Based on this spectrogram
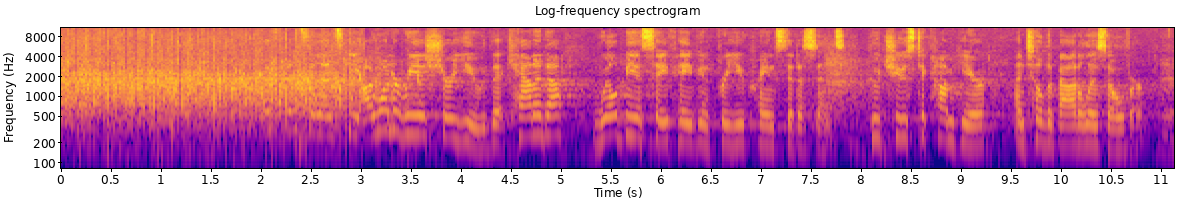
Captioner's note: applause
